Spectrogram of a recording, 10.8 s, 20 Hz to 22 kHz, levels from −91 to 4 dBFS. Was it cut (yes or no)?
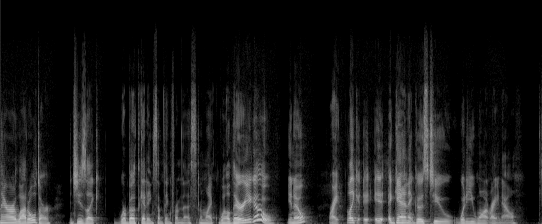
no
